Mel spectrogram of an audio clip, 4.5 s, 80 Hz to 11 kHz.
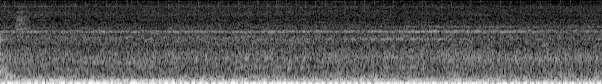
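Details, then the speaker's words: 1985 BMW 635CSi inline six at idle: low steady even pulse, no misses or ticks, smooth running; appears well serviced. "just smooth running. Inline 6 under the hood."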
